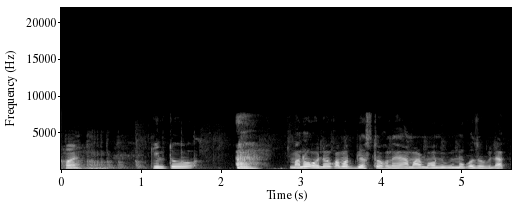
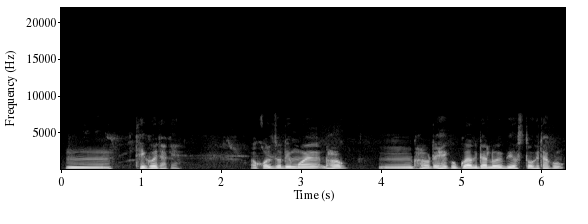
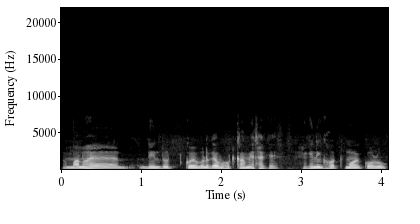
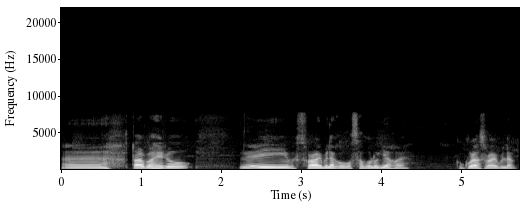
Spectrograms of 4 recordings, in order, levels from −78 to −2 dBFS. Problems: none marked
